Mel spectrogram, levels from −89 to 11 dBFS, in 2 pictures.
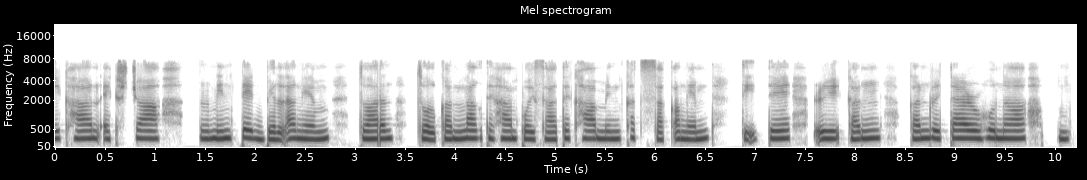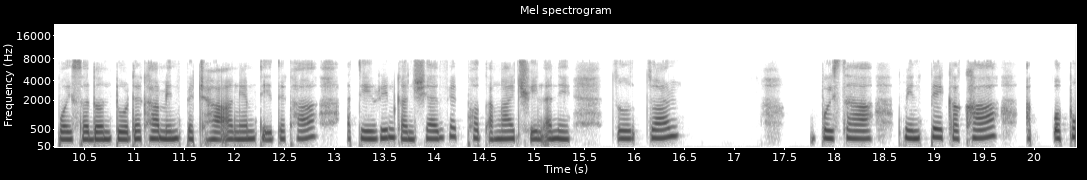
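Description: Unconcealed Bluetooth headset packet loss hits this speech at 3.24–3.26 s and at 19.18 s, just after "poisa min". Voice packets between headset and phone were dropped and replaced by silence or an idle pattern, leaving abrupt gaps of 22.5 ms and 7.5 ms. Those lengths fit three lost frames and one lost frame, heard over the light grain of the wideband mSBC link.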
